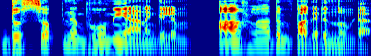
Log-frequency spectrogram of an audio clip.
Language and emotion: Malayalam, neutral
